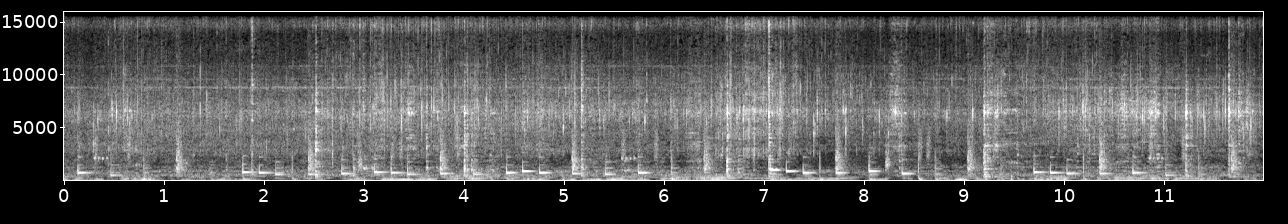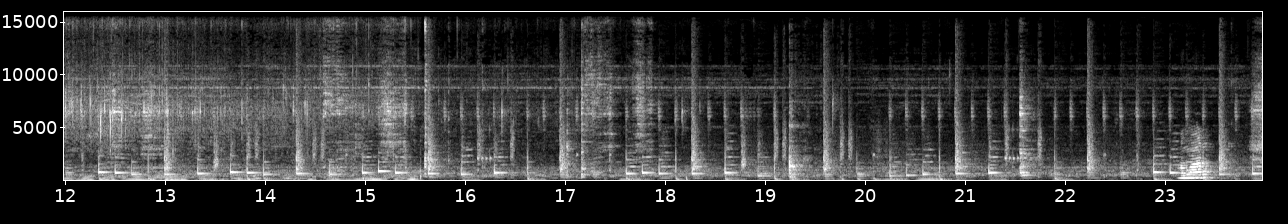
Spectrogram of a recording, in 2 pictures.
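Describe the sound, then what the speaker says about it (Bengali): Potatoes fry in a pan with spices for a soybean and potato curry, a continuous crackling sizzle with scattered pops and stirring scrapes that runs steadily throughout, a voice faintly present beneath it. "আমার আলুগুলো আমি লাল করে দেখুন কতটা সুন্দর করে ভেজে নিয়েছি"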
